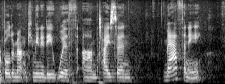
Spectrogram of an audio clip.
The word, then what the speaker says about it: Matheny: I attended the board meeting for Boulder Mountain Community with Tyson Matheny. That's the Irish pronunciation. Most know him as Matheny, but he said he goes by either one, but it's Irish and it's Matheny.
